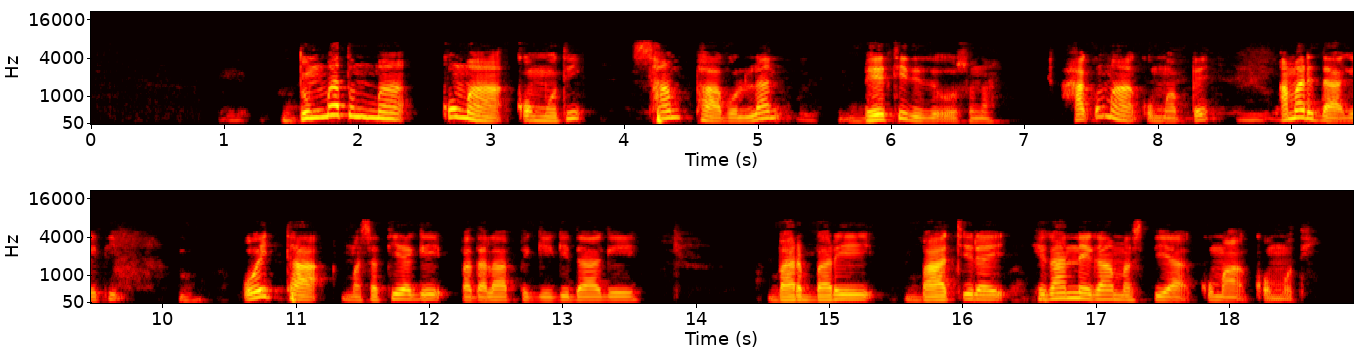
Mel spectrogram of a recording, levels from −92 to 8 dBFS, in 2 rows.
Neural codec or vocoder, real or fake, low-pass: vocoder, 44.1 kHz, 128 mel bands every 256 samples, BigVGAN v2; fake; 7.2 kHz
